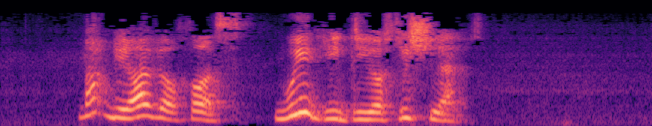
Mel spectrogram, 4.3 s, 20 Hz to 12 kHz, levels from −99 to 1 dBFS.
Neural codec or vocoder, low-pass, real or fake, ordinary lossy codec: codec, 16 kHz in and 24 kHz out, 0.8 kbps, FocalCodec, streaming, 65536 codes; 10.8 kHz; fake; MP3, 32 kbps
